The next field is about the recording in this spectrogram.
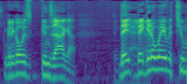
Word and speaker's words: Gonzaga: At least you said Gonzaga. They're called Gonzaga. The Zags, but it is Gonzaga.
